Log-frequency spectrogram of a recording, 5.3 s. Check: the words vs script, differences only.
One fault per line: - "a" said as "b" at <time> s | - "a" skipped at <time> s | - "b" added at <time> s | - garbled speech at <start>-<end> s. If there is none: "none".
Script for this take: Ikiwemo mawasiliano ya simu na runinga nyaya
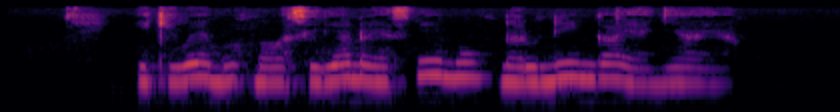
- "ya" added at 3.9 s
